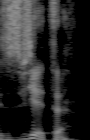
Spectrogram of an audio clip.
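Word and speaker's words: Tsviet: Dirigé par les Zviet. Ça se prononce vraiment comme ça.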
